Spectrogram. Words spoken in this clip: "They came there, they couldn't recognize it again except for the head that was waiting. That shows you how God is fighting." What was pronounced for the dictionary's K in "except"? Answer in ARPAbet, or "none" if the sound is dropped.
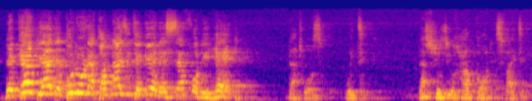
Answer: none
